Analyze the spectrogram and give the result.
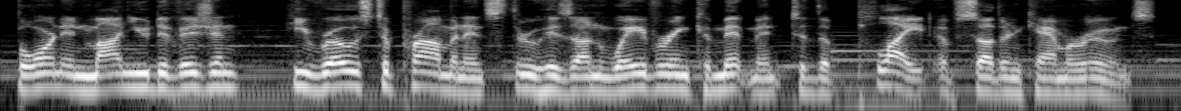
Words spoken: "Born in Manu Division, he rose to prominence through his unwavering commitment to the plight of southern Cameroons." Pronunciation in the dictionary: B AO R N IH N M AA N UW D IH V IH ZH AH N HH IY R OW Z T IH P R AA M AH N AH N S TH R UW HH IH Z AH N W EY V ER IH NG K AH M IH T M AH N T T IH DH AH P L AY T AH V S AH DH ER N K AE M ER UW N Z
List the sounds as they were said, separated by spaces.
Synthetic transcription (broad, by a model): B AO R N IH N M AA N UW D IH V IH ZH AH N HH IY R OW Z T IH P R AA M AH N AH N S TH R UW IH Z AH N W EY V ER IH NG K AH M IH T M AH N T T IH DH AH P L AY T AH V S AH DH ER N K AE M ER UW N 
